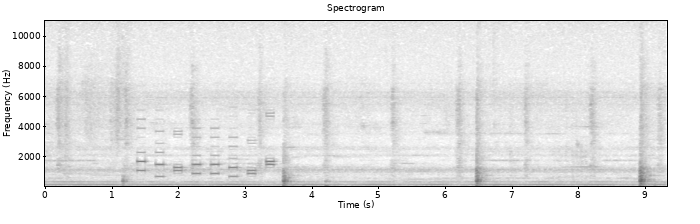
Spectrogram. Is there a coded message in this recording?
Yes: multi-frequency trunk signalling (R1, as on North American trunks) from 1.4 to 3.5 s, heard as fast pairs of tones, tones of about 120 ms, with kitchen noise. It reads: KP 768843 ST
